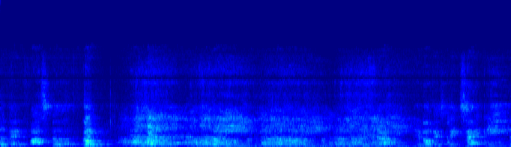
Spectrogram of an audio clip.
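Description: A man speaks with animation through a microphone in a large echoing hall.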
